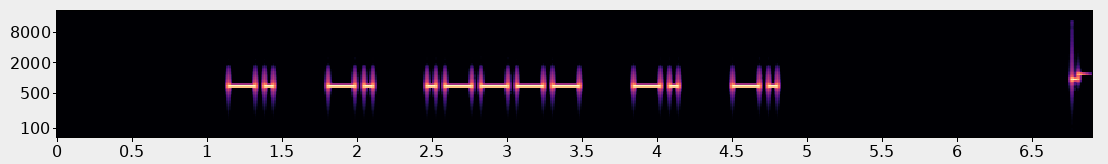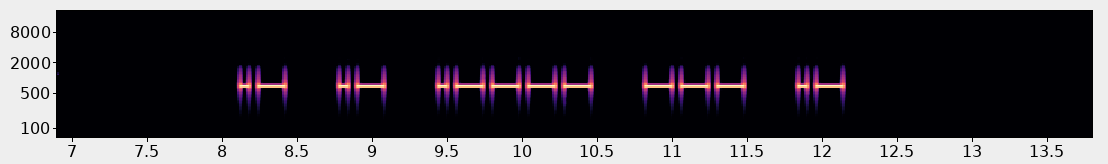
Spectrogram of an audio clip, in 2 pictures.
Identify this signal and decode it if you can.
Morse code, heard as a keyed tone, about 20 wpm, spaced as for 14 wpm, 700 Hz. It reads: NN1NN AA1OA
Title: 042 Lesson 8g - Number 1 - Call Signs 20wpm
